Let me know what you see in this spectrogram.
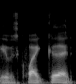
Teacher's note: a rising tone like it was quite good can make it sound more tentative, more like fairly. But a firm falling tone, it was quite good can sometimes strengthen it, especially in AV or just sound more definite about the fairly meaning in BRE.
